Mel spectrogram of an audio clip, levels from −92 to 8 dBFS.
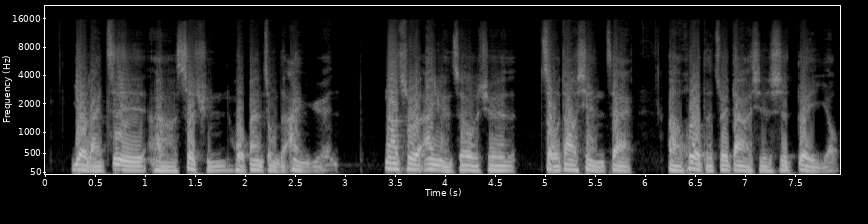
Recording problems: distortion; heavy; 12% of the sound clipped

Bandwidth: 15.5 kHz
